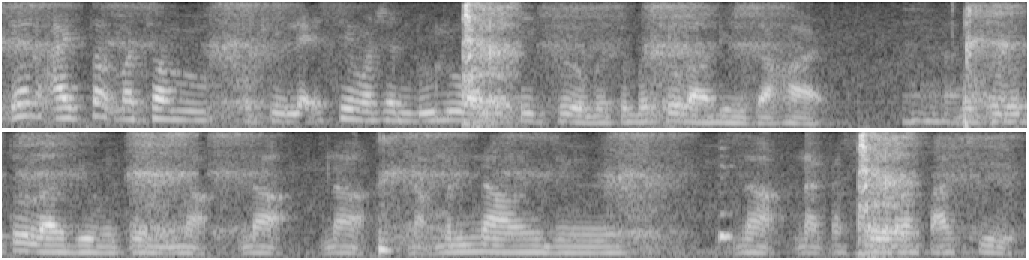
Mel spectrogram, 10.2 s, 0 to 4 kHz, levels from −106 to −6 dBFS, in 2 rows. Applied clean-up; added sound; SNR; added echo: none; Breathing; 1 dB; none.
